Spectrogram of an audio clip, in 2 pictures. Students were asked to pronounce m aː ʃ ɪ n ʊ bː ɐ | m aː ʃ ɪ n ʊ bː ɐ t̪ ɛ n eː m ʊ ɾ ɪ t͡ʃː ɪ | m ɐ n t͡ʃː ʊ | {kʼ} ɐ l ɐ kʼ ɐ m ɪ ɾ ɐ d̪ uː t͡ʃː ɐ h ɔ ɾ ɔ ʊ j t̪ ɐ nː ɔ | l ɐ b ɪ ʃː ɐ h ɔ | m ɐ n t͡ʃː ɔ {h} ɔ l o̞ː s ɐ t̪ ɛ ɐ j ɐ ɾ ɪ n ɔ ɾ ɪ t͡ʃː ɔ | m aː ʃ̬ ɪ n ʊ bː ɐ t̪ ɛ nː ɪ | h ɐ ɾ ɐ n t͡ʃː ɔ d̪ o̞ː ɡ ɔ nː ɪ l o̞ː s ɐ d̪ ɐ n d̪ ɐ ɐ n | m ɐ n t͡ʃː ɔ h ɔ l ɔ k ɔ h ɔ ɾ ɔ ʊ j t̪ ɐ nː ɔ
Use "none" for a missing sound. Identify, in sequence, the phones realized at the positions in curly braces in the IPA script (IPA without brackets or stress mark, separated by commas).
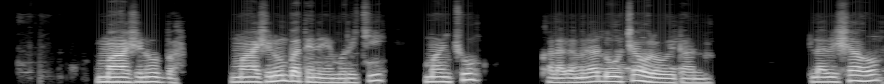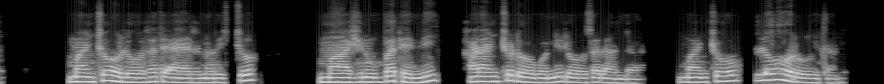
k, h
